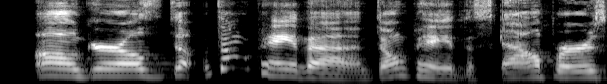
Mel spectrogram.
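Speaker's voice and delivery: very high-pitched, squeaky helium voice. Retelling what Jerry told them about getting show tickets, imitating Jerry's high-pitched voice. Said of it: "very high pitched voice".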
